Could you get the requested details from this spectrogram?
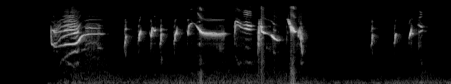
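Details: Grey-crowned goldfinch (Carduelis caniceps) song: a buzzy slurred opening note followed by a string of quick twittering chirps and sliding whistles, ending in scattered short notes.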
